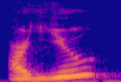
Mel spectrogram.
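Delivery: ordinary talk, nothing marked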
